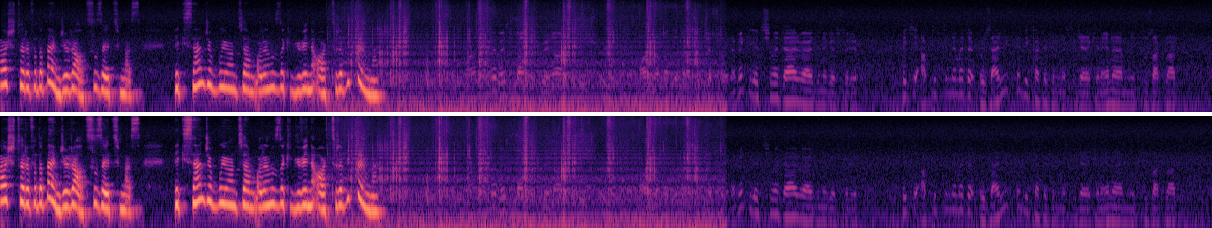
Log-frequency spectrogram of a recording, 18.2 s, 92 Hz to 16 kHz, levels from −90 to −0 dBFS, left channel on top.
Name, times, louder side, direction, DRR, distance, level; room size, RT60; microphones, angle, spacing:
voice 1, 0.0-2.1 2.6-5.8, right 4 dB, 45° right, 0.8 m, -26 dB
sound 1, 4.9-10.9, right 1 dB, 15° right, 6.3 m, -44 dB
voice 2, 6.9-12.9 13.5-17.6, left 3 dB, 60° left, 7.2 m, -56 dB
head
